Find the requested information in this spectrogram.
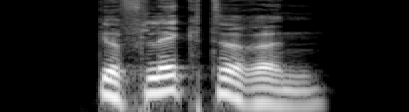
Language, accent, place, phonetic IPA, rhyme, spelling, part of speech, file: German, Germany, Berlin, [ɡəˈflɛktəʁən], -ɛktəʁən, gefleckteren, adjective, De-gefleckteren.ogg
- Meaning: inflection of gefleckt: 1. strong genitive masculine/neuter singular comparative degree 2. weak/mixed genitive/dative all-gender singular comparative degree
